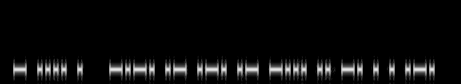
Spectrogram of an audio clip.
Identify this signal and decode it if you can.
Morse code, heard as a keyed tone, about 30 wpm, 700 Hz. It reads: THE CARABINEER
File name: Pinocchio / Pinocchio ch3 30 30 ik1hge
